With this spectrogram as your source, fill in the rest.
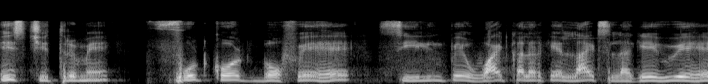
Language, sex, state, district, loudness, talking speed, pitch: Hindi, male, Telangana, Hyderabad, -18 LUFS, 125 wpm, 170 Hz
